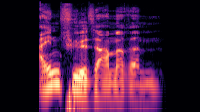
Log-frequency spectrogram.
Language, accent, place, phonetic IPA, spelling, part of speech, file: German, Germany, Berlin, [ˈaɪ̯nfyːlzaːməʁəm], einfühlsamerem, adjective, De-einfühlsamerem.ogg
- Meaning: strong dative masculine/neuter singular comparative degree of einfühlsam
